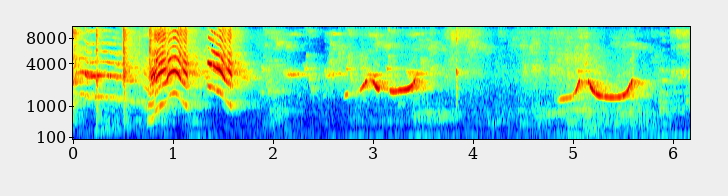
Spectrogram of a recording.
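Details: Pet parrot that talks and says "mummy". Loud, harsh squawk-like bursts with stacked, wavering tones open the clip, followed by two softer, smooth rising-and-falling whistled phrases spaced a few seconds apart.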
